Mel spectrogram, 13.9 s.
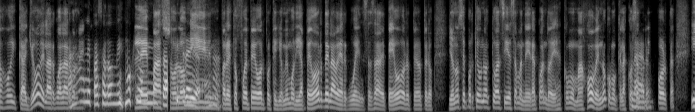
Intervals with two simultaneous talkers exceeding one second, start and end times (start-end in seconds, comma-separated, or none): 2.7-4.5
